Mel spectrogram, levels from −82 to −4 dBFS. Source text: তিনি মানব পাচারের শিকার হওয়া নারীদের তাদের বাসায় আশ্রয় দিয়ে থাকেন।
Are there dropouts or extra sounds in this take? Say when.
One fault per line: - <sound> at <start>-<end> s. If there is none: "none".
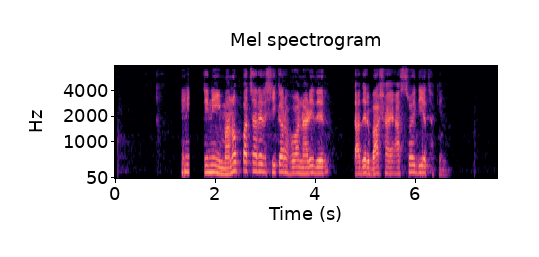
- laugh at 1.3-1.5 s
